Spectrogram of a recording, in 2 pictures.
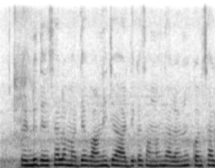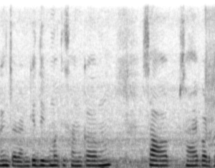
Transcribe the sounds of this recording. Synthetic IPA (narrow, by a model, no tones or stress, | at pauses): ɾẽɳɖud̪eːʃalɐmɐd̪ʱjɐʋaːnid͡ʑeaːɾd̪ʱikɐsɐ̃mbə̃nd̪ʱalɐnukonɐsaːɡʱint͡ɕɐɽɐnkid̪iʋmɐt̪isɐ̃ŋkɐm | s | sɐɦjpɐɽt̪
